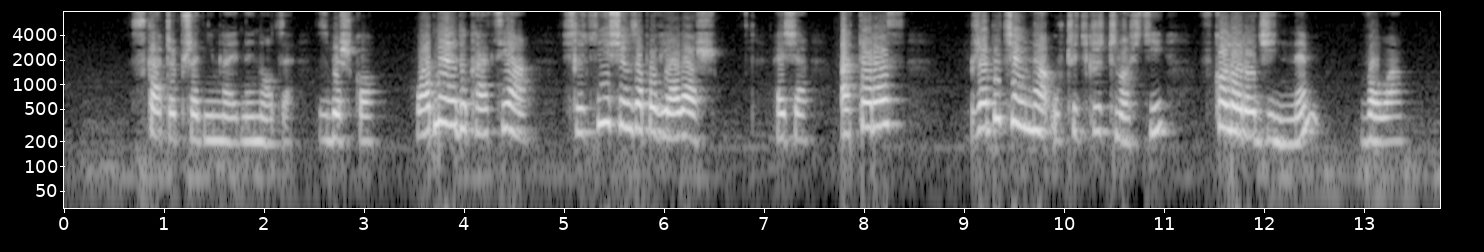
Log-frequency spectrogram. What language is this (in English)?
Polish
